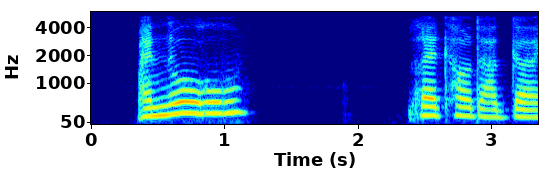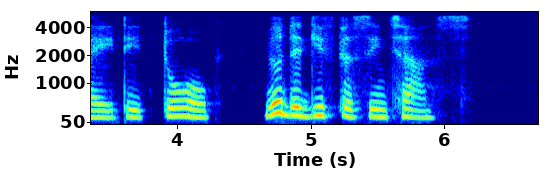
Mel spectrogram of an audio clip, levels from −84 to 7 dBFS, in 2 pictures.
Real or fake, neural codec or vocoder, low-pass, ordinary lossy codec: fake; codec, 16 kHz in and 24 kHz out, 0.6 kbps, FocalCodec, streaming, 4096 codes; 5.4 kHz; none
